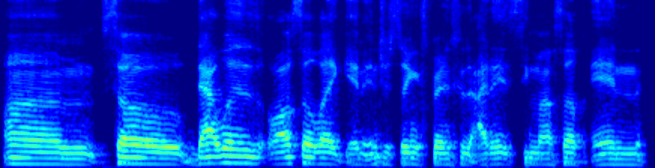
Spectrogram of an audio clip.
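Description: A man's voice: lowish voice, normal speed, a little hiss or hum. Laid-back young New man. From New York. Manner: relaxed, many fillers and "like", laughs often. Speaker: guest, graduate student. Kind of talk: casual chat.

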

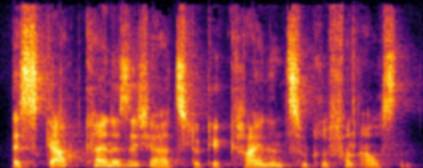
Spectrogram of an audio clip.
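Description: A woman narrating a German story in a calm, even storytelling way. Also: mid-range voice, brisk. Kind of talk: audiobook narration.

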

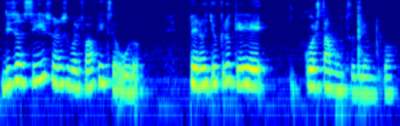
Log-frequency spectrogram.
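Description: A woman's voice: medium pitch, normal speed, dark tone. Earnest woman. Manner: earnest, thoughtful, advice-giving. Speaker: podcast host. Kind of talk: reflective personal monologue.

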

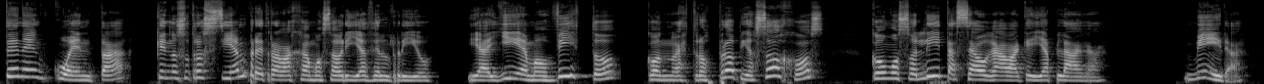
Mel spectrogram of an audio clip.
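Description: Woman reader doing a scornful, blustering mayor for a fairy-tale recording, unhurried delivery. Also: medium pitch, a bit bright. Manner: mocking, blustering. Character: greedy scornful male town mayor.

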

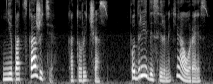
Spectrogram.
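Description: Brief: woman teacher, low voice with lively melody, unhurried and deliberate. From Russia. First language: Russian. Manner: careful, deliberate explanation with spoken examples. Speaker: Russian language teacher. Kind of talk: explaining a language lesson.

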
